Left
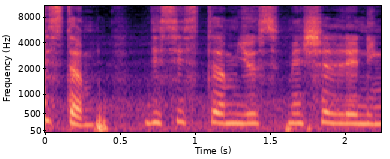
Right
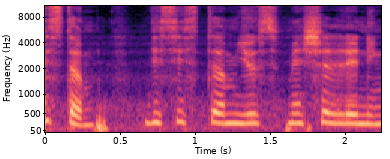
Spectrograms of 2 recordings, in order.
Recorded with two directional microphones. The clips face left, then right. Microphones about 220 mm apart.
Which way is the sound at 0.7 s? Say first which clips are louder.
Right 5 dB; 45° right (ahead or behind).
